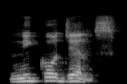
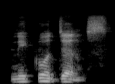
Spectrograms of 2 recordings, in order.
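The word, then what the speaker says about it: pnictogens: Number 5 निकोजेंस, P silent है, PNICOGEN, निकोजेंस।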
